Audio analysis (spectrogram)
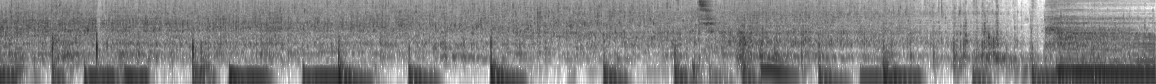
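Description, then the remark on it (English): A toilet flushes loudly, a rushing, gurgling swirl of water with bursts of low churning that ends in a steady hiss as the tank refills. No voices. “Well, I did not listen to this song while driving anywhere, so it gets the flush.”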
